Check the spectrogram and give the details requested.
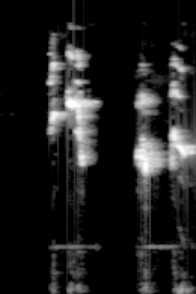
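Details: Greater green leafbird, a lure recording meant to excite other birds: two short bursts of high, rich, slurred whistles and chattering notes with a silent gap between.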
